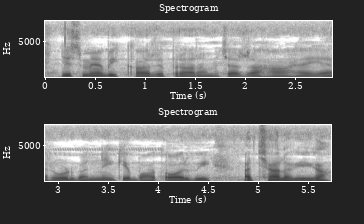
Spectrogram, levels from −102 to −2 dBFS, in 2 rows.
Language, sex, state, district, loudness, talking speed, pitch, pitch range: Hindi, male, Uttarakhand, Tehri Garhwal, -30 LUFS, 180 wpm, 105 Hz, 100-110 Hz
